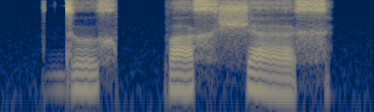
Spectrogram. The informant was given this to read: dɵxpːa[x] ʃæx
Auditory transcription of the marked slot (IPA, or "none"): x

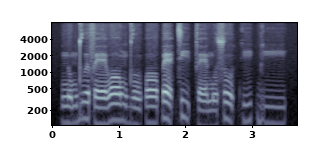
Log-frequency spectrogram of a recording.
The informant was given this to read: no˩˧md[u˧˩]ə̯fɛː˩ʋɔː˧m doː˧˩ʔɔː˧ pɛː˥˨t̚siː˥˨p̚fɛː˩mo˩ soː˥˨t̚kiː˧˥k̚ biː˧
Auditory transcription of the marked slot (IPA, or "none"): u˧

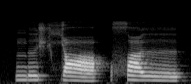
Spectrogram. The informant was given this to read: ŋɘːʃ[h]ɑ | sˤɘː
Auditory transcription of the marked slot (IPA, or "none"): ç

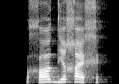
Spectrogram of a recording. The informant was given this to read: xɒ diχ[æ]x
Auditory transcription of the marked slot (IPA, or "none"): æ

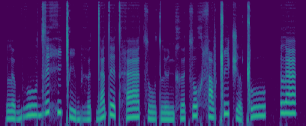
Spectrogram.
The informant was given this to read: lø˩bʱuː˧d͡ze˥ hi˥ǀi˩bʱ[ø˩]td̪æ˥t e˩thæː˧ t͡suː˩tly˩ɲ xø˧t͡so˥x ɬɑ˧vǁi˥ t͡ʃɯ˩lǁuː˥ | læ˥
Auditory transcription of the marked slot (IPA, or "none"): ø˩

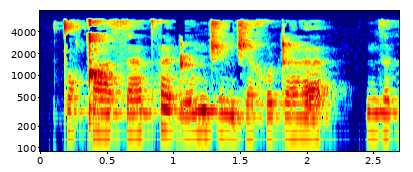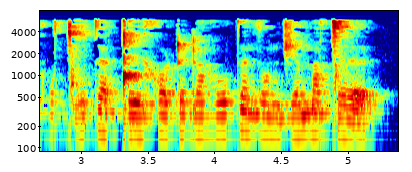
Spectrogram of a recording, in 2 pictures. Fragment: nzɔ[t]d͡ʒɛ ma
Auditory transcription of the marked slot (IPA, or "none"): n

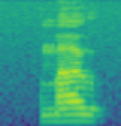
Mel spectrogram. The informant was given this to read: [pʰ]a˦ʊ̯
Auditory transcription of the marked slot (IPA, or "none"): m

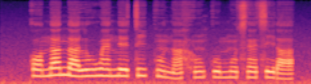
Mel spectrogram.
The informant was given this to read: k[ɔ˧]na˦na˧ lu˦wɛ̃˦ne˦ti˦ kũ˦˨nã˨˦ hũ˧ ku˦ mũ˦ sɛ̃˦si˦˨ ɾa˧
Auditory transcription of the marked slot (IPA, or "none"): ɔ˧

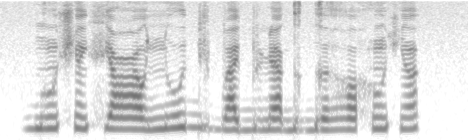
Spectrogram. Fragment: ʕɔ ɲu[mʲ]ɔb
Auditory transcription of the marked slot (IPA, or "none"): bʲ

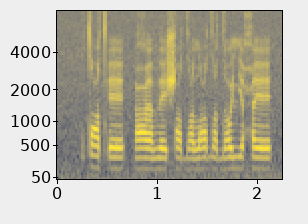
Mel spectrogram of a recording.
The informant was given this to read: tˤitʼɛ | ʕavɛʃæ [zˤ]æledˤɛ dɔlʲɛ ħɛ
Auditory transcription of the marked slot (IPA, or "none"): dˤ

